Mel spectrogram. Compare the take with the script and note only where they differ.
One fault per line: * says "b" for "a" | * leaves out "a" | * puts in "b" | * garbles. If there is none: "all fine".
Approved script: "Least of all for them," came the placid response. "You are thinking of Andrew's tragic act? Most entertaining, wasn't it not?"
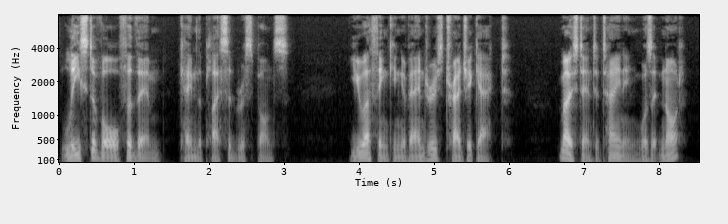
* says "was" for "wasn't"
